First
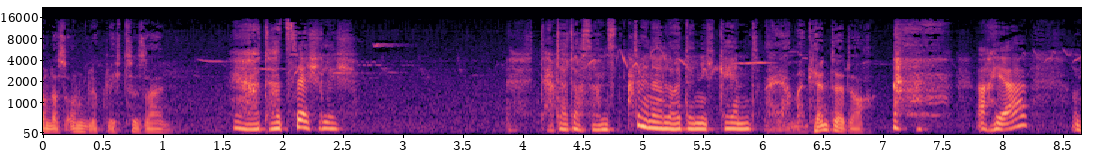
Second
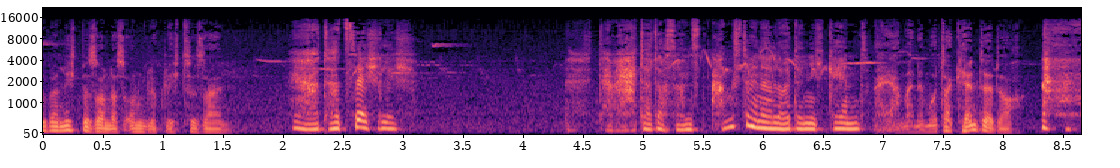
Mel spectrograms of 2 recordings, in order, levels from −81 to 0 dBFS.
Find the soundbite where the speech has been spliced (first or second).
first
